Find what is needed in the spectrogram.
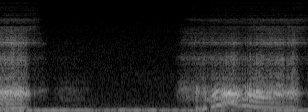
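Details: Real recording of a person snoring in their sleep, shared as snoring ASMR: a quiet stretch, then one loud, rough, buzzing inspiratory snore lasting nearly two seconds.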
